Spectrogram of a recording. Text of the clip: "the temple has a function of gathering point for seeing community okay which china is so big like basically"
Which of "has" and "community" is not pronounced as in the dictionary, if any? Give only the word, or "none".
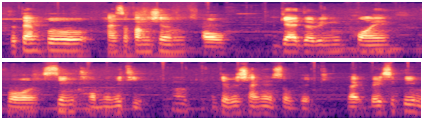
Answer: has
